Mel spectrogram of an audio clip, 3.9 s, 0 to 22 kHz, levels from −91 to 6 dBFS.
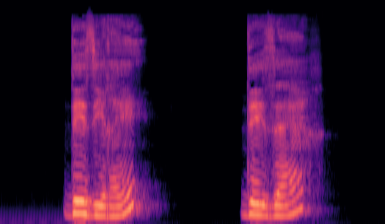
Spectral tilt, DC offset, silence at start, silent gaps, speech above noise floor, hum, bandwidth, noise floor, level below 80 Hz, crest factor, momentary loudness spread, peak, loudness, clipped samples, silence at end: -5 dB/octave; under 0.1%; 0.65 s; none; 71 dB; none; 16.5 kHz; -89 dBFS; -62 dBFS; 18 dB; 13 LU; -4 dBFS; -20 LUFS; under 0.1%; 0.75 s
